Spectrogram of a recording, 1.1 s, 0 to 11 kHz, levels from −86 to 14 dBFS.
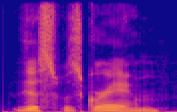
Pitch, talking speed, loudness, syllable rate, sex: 170 Hz, 160 wpm, -16 LUFS, 4.3 syllables/s, female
